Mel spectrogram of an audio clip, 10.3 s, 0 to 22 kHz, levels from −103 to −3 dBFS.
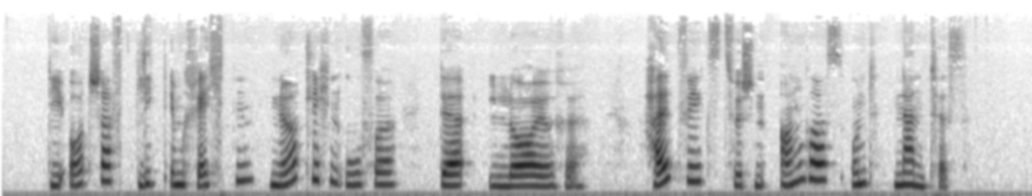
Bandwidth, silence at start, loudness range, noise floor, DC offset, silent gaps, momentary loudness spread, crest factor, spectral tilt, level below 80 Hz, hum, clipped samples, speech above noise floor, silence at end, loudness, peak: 15.5 kHz; 0.5 s; 4 LU; -58 dBFS; under 0.1%; none; 13 LU; 22 dB; -5.5 dB/octave; -56 dBFS; none; under 0.1%; 32 dB; 0.75 s; -27 LUFS; -4 dBFS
